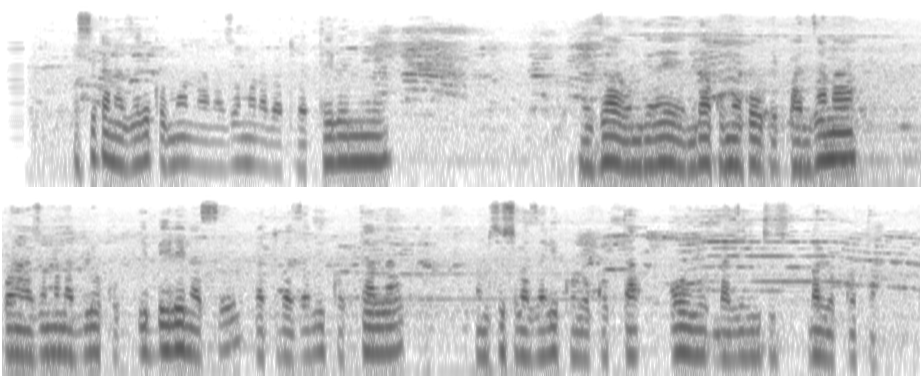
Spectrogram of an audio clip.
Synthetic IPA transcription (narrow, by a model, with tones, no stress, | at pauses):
e˨si˦ka˦na˨za˨li˦ko˨mɔ˦na˨na˨zo˦mɔ˦na˨ba˨to˨ba˨tɛ˦lɛ˦mi˦ | e˨za˦o˨nde˨ʁe˦˨nda˦ko˨mɔ˦kɔ˦e˨pa˨nza˦na˦ | po˦na˨na˨zo˦mɔ˦na˨bi˨lɔ˦kɔ˨ | e˨be˦le˦na˨se˦ba˨to˨ba˨za˨li˦ko˨ta˦la˦ | na˨mo˨su˦su˨ba˨za˨li˦ko˨lo˨ko˨ta˦o˦jo˦ba˨le˨ŋɡi˦ba˨lo˨ko˨ta˨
